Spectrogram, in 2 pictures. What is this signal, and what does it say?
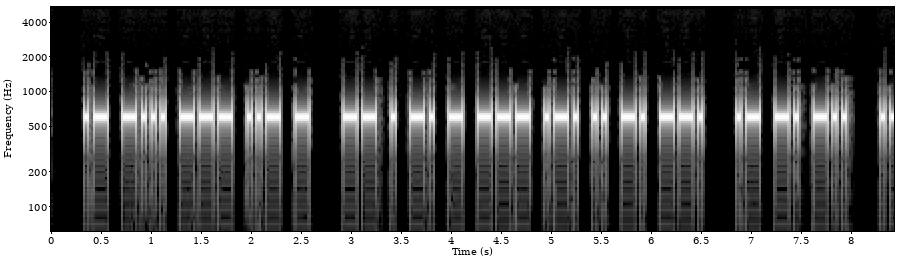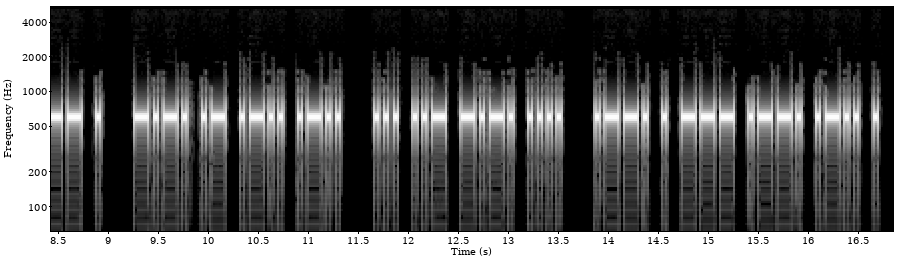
Morse code, heard as a keyed tone, about 25 wpm, 600 Hz. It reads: ABOUT MENTORING AND WE CALL SUCH PEOPLE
